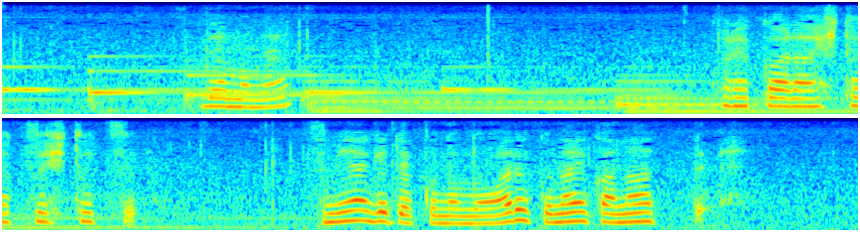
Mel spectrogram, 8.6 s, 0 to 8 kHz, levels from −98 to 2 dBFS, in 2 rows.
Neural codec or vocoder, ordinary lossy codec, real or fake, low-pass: none; none; real; 7.2 kHz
